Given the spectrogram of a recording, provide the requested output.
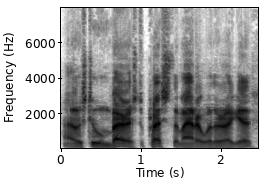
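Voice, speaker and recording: A man's voice: rumbling low, fast talker, no echo, full character voice. An actor playing a rueful, indignant American hotel manager telling his troubles expressively in an old radio drama. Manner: expressive, aggrieved storytelling. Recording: dull vintage radio recording.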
